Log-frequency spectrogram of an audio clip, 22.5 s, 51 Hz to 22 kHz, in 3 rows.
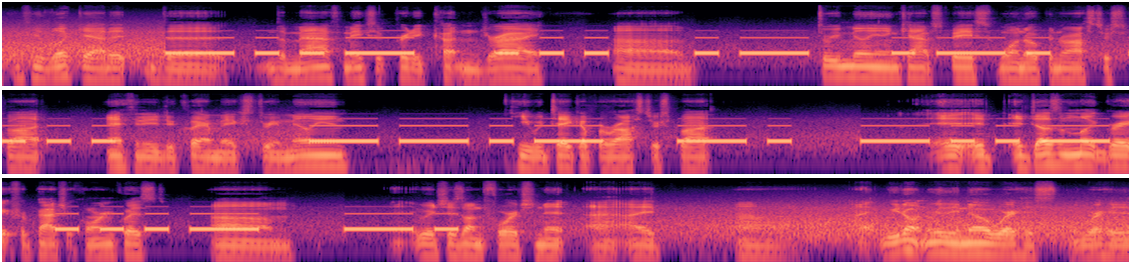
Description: Morse code, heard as a keyed tone, hand-sent with a paddle, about 8 wpm, 560 Hz, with speech in English. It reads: XSARS QNXVN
